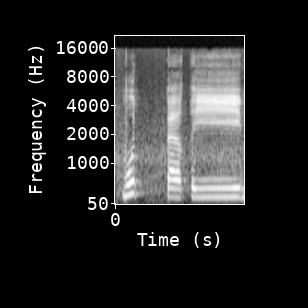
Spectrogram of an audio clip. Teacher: Huruf qaf ni betul-betul dekat tekak kita tu.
